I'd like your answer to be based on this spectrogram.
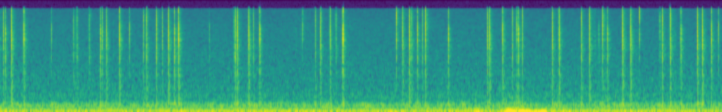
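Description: Long natural nails on both hands tap and scratch a flat, solid dark wood-grain tabletop, making quick, dry, bright clicks in rapid irregular bursts. Softer scratching and a steady low rumble run underneath, with a brief louder scratchy swell around the five-second mark. Each tap stops almost at once with no ring.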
